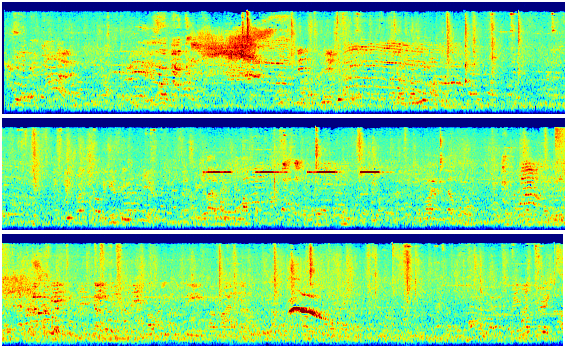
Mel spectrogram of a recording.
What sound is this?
Public Place Children Indoors
public open space with children playing
interior, children, inside, laugh, chat, scream, talking, people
